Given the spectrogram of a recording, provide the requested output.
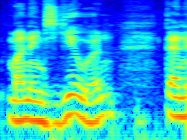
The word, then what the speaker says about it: Ewan: an e of course the name pronounced u and starts with an e why wouldn't you think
